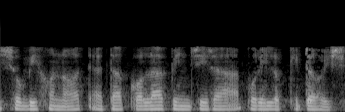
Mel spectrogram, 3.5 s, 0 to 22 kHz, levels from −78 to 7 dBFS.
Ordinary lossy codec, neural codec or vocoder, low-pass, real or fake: AAC, 16 kbps; codec, 16 kHz, 4.8 kbps, FACodec; 7.2 kHz; fake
